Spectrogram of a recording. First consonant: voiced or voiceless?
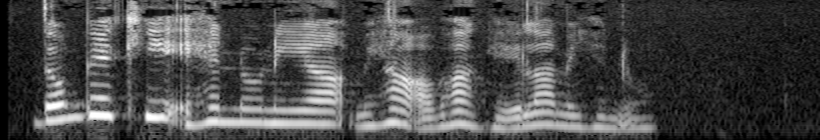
voiced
